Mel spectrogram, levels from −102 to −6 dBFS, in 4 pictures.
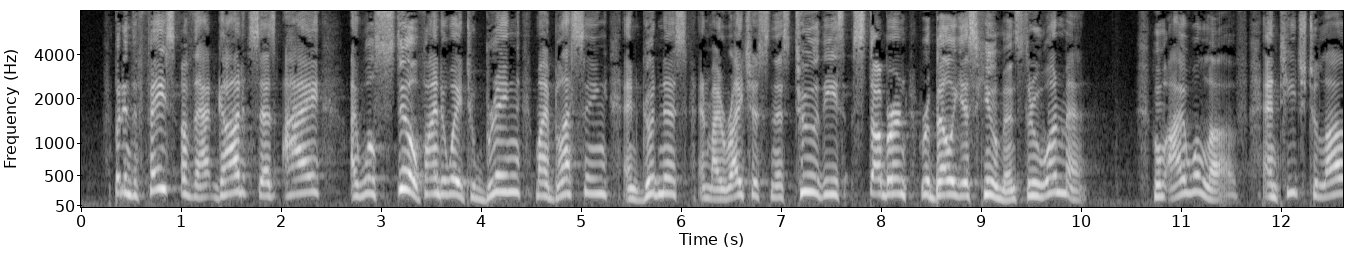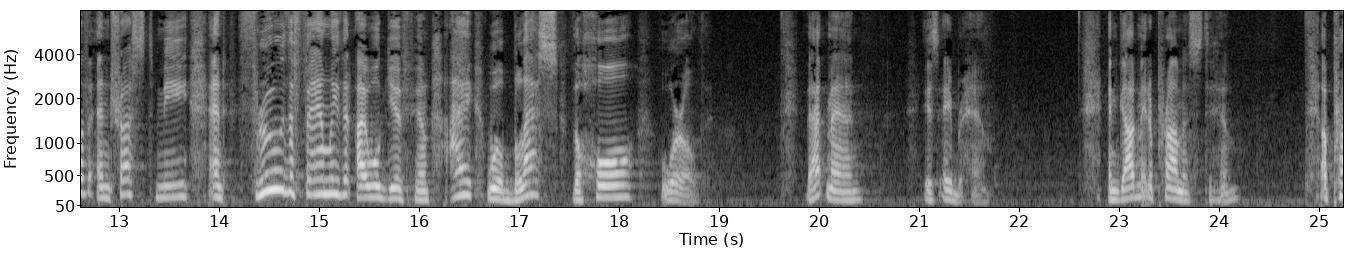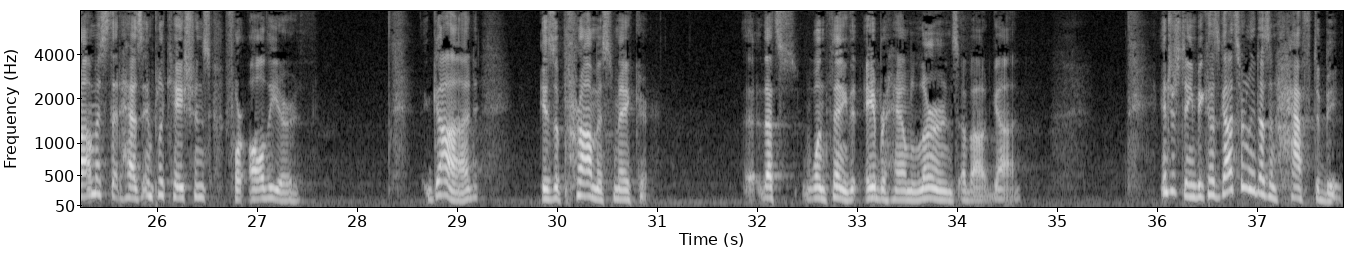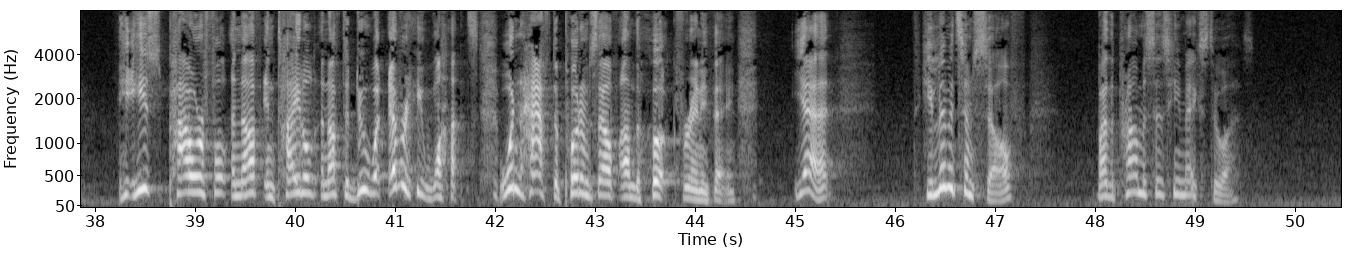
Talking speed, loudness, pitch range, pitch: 155 wpm, -25 LUFS, 145-225 Hz, 185 Hz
